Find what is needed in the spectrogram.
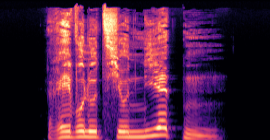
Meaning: inflection of revolutionieren: 1. first/third-person plural preterite 2. first/third-person plural subjunctive II
- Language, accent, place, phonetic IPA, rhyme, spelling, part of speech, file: German, Germany, Berlin, [ʁevolut͡si̯oˈniːɐ̯tn̩], -iːɐ̯tn̩, revolutionierten, adjective / verb, De-revolutionierten.ogg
